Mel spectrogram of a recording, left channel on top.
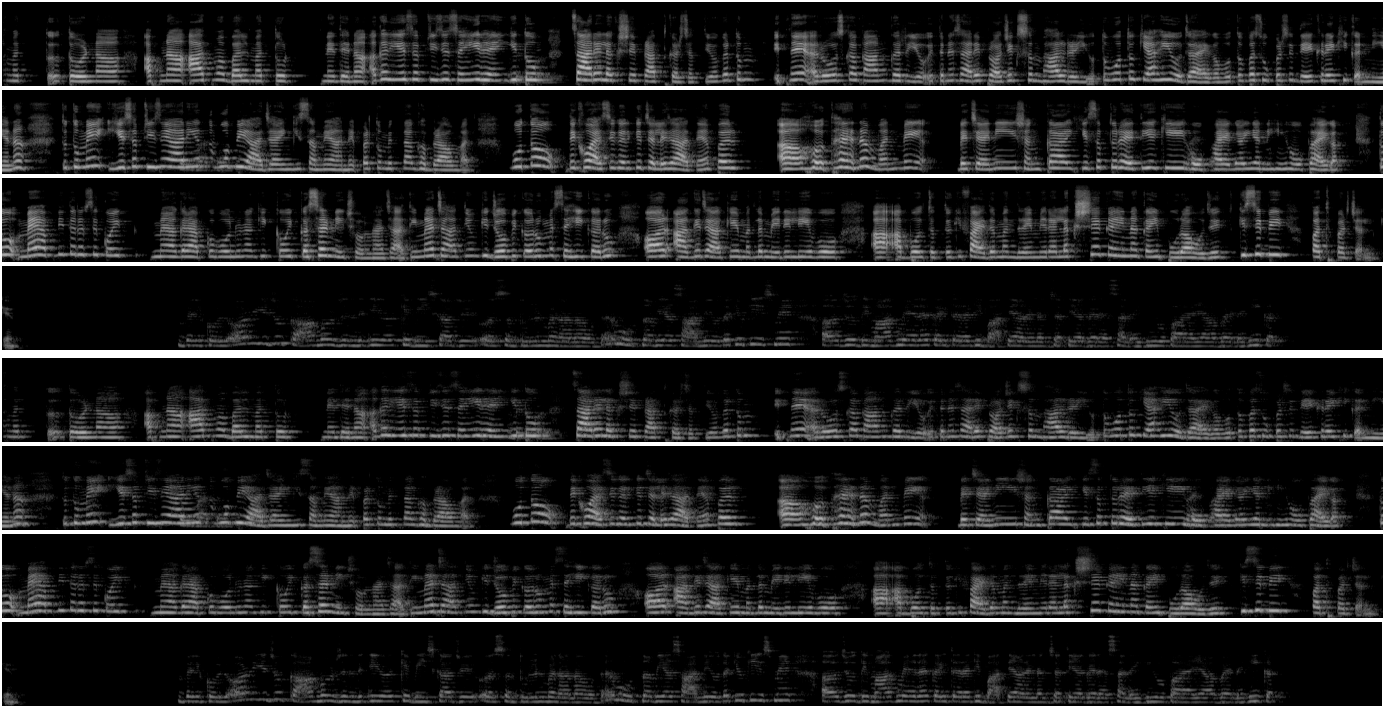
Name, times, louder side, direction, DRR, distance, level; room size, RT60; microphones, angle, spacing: voice 1, 0.0-2.9 3.2-5.4 5.7-7.5 7.9-21.2 21.6-23.0 23.4-28.8 29.1-41.6, left 5 dB, 65° left, 12 dB, 0.8 m, -30 dB
voice 2, 5.0-5.5 15.6-16.1 25.6-26.2 43.2-54.1, right 2 dB, 35° right, 2 dB, 2.5 m, -46 dB
9.7 x 8.2 x 3.7 m, 0.38 s
head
